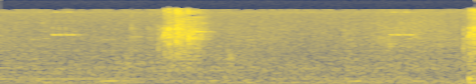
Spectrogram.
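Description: A single short camera shutter click about a second in.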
